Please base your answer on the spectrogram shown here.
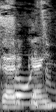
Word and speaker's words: Gargantia: How do you pronounce this? Suseno Gargantia? Don't go for that one! Suicide no It's Gargantia.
